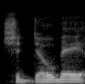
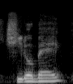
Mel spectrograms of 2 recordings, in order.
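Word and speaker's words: Chidobe: them a puncher's chance i believe we are mispronouncing chadobe i think it is cheeto bay i was listening to uh the cincinnati bengals defensive coordinator speak this week and he uh pronounced it as cheeto bay so uh if we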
